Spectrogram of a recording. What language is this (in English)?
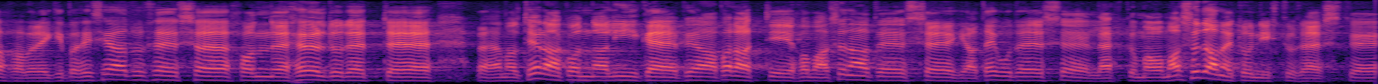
Estonian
